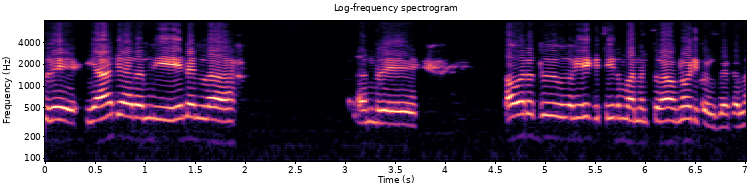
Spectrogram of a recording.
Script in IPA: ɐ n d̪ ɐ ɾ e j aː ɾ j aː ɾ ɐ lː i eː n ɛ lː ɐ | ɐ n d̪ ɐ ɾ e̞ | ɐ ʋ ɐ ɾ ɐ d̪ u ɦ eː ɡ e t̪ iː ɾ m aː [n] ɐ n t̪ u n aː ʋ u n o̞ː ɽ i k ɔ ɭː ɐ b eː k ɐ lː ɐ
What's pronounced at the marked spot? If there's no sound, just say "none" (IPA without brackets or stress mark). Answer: n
